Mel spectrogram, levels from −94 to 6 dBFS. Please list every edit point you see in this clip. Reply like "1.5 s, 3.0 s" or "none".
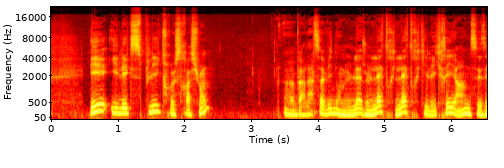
1.7 s, 3.9 s, 4.7 s, 5.2 s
